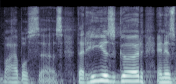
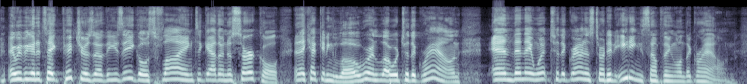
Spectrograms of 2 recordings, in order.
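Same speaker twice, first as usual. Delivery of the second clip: excited retelling; 6 semitones higher, 4 dB louder than usual. Retold or imitated. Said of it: "And she says".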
